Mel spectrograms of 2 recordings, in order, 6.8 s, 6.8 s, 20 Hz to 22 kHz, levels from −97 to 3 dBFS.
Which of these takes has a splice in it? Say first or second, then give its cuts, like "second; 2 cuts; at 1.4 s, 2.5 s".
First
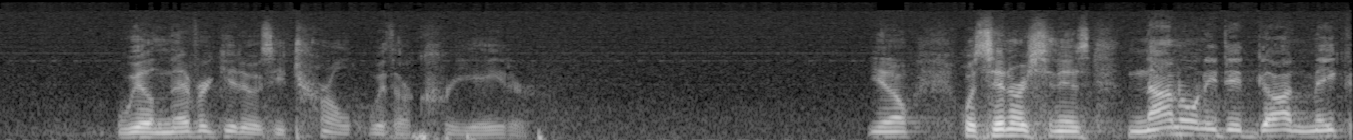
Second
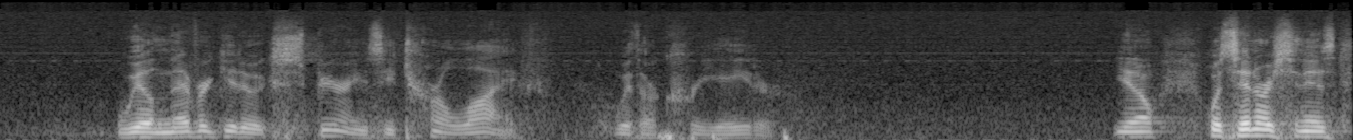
first; 2 cuts; at 1.3 s, 1.7 s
